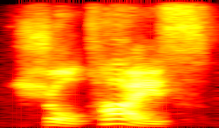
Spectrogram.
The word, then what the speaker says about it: Schultheiss: It's pronounced schol and you see the th is like th No.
